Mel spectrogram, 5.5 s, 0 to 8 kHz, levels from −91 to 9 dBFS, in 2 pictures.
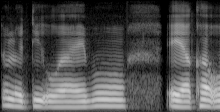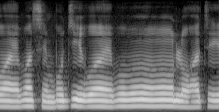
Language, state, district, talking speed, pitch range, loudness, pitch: Idu Mishmi, Arunachal Pradesh, Lower Dibang Valley, 85 wpm, 150-170 Hz, -14 LUFS, 160 Hz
